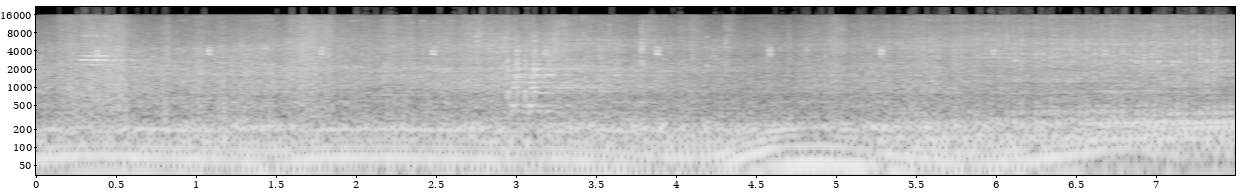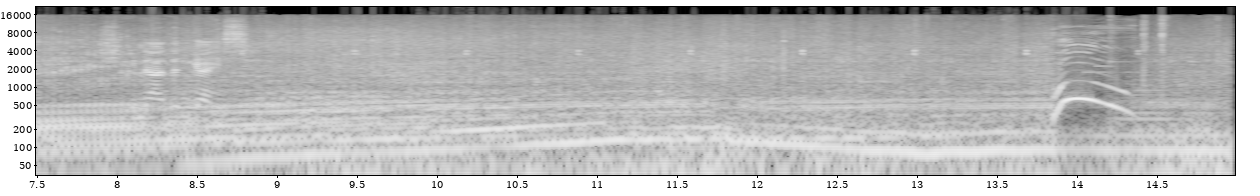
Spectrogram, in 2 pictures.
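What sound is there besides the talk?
car revving with Greddy chambered muffler exhaust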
